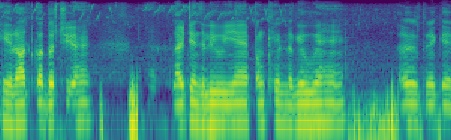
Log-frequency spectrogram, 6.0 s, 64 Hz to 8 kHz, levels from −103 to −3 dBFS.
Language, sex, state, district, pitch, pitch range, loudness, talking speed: Hindi, male, Rajasthan, Bikaner, 110 Hz, 105-115 Hz, -19 LUFS, 170 wpm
